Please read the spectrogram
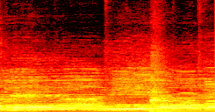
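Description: Gospel choir music: several voices holding sung chords over a steady bass line, with the bass note shifting about one and a half seconds in.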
